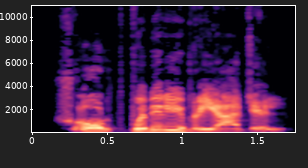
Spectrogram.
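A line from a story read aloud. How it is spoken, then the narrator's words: Bark. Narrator (Russian): рявкнул он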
